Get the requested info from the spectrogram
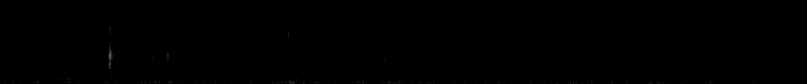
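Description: Near silence with faint, scattered rustles of ribbon being handled and tied into a bow, and one small tick about a second in.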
